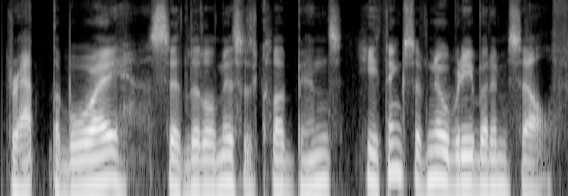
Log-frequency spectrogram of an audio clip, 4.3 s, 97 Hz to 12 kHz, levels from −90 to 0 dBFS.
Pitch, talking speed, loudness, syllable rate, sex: 125 Hz, 185 wpm, -17 LUFS, 4.7 syllables/s, male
